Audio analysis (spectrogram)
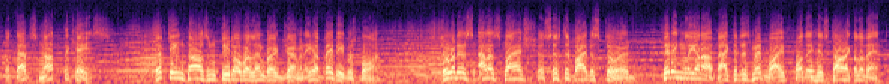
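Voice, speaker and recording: A vintage newsreel soundtrack carries an American man announcing over prominent music. His voice sits fairly high and moves up and down with great animation. He delivers the script in a dramatic, punchy 1950s style. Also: sing-song, moderate pace, low-quality recording. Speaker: newsreel narrator.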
